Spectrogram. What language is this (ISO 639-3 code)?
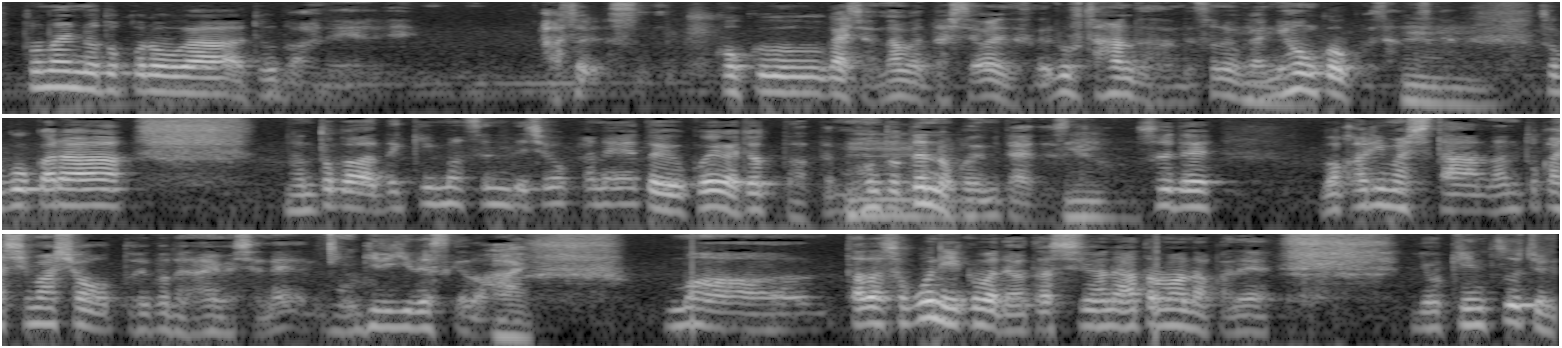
jpn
